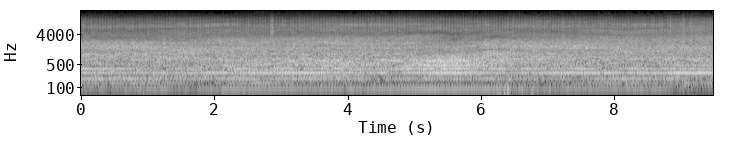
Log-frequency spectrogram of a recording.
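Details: Small single-cylinder engine that sat all winter, primed about five times: a steady, busy buzz with an even beat and no misses or knocks; it runs normally.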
